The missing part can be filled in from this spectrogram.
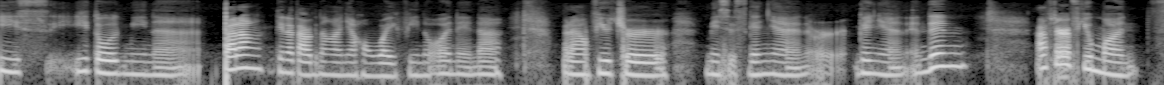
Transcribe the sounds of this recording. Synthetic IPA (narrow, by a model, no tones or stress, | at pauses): ishit̪old̪̚minɐ̰ | paːɾɐŋt̪ɪnat̪aːwɐɡ̚nɐŋaɲɐɐko̞ŋwajfino̰ʔonɛnɐ | paːɾɐɐŋfjuːt͡ʃʊɹmɪsɛsɡɐɲano̰ɹɡɐɲanʔɛ̰nd̪ɛn | ʔaft̪ɛɹɐfjuːmɐnt̪s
